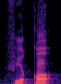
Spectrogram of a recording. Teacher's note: قاف کو موٹا، قاف پہ قلقلہ، ٹھیک ہے جی، قاف پہ قلقلہ کریں گے.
